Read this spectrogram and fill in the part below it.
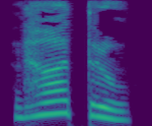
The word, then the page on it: ಧಾತೃ: dhātř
